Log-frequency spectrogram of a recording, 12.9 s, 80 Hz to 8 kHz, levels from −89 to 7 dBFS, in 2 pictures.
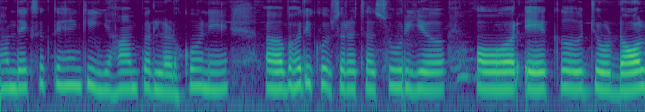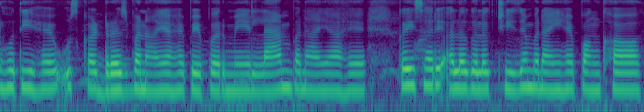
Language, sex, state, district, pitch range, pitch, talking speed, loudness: Hindi, female, West Bengal, Purulia, 200-220 Hz, 210 Hz, 175 wpm, -27 LUFS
